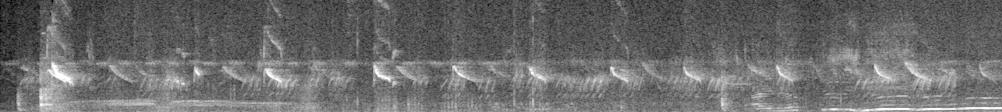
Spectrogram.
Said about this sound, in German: Also, dann höre jetzt noch ein letztes Mal auf diese schöne Geräuschkulisse, auf diese wundervollen Vögel, die hier so zwitschern.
